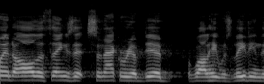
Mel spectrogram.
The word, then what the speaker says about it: Sennacherib: And they were led by a guy by the name of Sennacherib. I always called him Sennacherib. Snacking on a rib. That's how you remember how to say his name. Sennacherib.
